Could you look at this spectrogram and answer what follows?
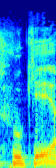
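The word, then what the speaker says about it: Fauguez: ça s'écrit parfois Fouguet, mais ça se prononce Fouquet, entre Fouquet et Braine-le-Comte, non loin donc du plan incliné de Ronquière.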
